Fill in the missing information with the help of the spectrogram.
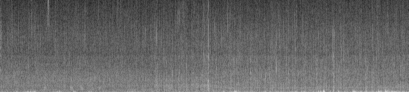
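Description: Steady rain falling, an even hiss scattered with many small drop ticks, over a low, uneven rumble of wind buffeting the microphone.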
